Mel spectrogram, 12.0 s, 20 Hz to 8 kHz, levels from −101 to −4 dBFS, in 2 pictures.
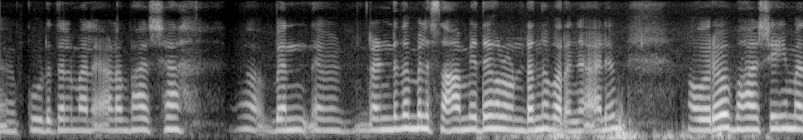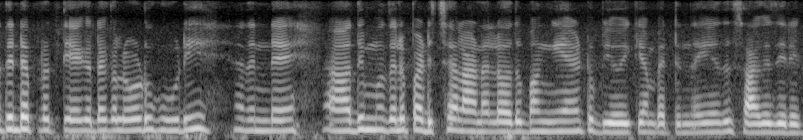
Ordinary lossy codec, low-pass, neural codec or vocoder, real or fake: none; none; none; real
